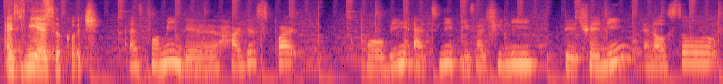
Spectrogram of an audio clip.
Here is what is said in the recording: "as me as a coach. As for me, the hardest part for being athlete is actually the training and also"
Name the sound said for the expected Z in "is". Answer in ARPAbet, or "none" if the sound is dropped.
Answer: S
